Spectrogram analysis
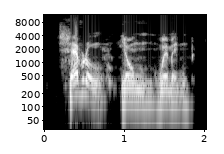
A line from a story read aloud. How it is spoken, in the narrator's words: said the Dean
